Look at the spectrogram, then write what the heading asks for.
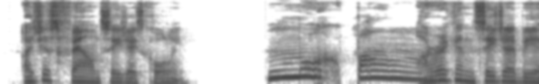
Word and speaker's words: mukbang: Mukbang. I reckon CJ would be a hell of a mukbanger. Can we do the pronunciation?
